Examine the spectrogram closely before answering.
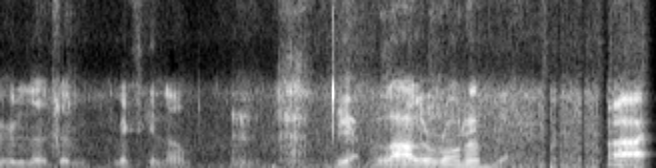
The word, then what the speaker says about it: La Llorona: But La Llorona. I think there's 2 L's in the Spanish language is fucking pronounced as a Y. Yeah. La Llorona. Yeah. La Llorona. It almost sounds like my Sharona.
